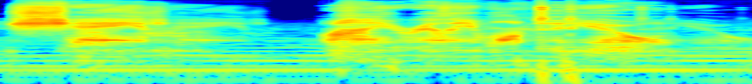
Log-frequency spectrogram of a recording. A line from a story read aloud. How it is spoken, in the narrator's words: it whispered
